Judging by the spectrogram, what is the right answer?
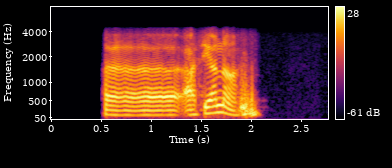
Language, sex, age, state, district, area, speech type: Hindi, male, 18-30, Bihar, Begusarai, rural, conversation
